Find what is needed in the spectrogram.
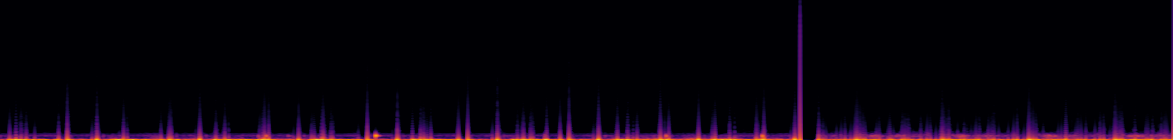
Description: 🩺Unlike systolic murmurs, diastolic murmurs are always a pathological auscultatory sign.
